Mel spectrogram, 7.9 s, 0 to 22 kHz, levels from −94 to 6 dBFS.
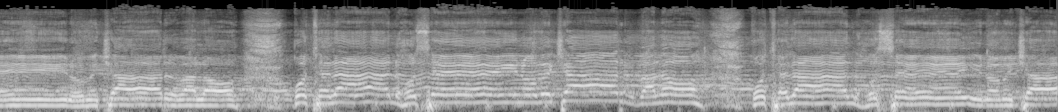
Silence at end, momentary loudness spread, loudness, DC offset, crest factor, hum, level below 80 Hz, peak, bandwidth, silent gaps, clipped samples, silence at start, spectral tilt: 0 s; 2 LU; -8 LUFS; 0.2%; 8 dB; none; -34 dBFS; 0 dBFS; 18.5 kHz; none; under 0.1%; 0 s; -3.5 dB/octave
